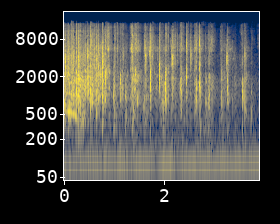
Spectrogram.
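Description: An audience applauds a speaker after his talk, starting as a dense, loud wash of clapping that thins out into scattered, individual claps as it fades over a few seconds.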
